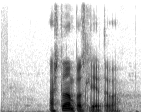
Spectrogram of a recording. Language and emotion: Russian, neutral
